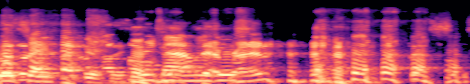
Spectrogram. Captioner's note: everyone talking and laughing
